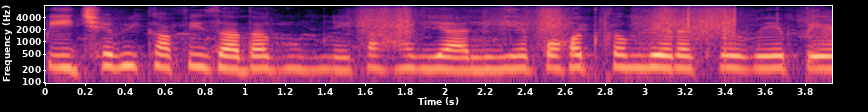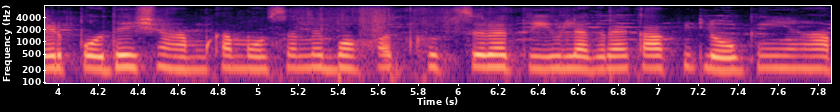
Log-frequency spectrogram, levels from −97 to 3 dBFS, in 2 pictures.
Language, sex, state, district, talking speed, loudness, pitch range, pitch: Hindi, female, Bihar, Patna, 190 wpm, -19 LUFS, 220-230 Hz, 225 Hz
